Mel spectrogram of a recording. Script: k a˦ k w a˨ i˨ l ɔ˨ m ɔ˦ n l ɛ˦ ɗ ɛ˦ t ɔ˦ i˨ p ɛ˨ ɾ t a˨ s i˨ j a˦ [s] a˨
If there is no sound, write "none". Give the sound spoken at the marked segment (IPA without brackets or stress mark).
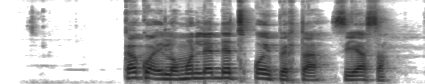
s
